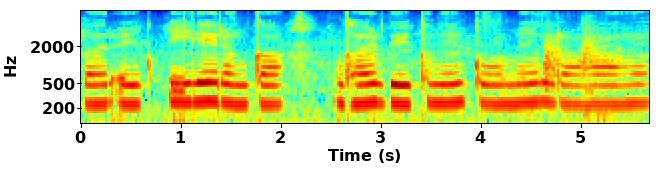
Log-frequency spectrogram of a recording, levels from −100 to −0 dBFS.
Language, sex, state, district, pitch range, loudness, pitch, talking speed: Hindi, female, Bihar, Kaimur, 235-250 Hz, -15 LUFS, 240 Hz, 115 wpm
